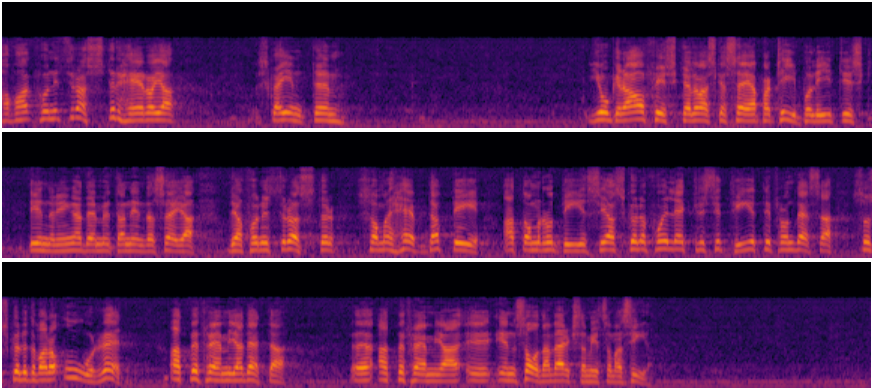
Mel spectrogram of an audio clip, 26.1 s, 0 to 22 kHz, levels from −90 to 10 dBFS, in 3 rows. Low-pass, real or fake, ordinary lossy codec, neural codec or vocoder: none; fake; none; codec, 16 kHz, 4 kbps, FunCodec, trained on Chinese and English, 50 frames a second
